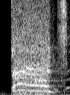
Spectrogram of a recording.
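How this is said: It is said with strong, loud anger.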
